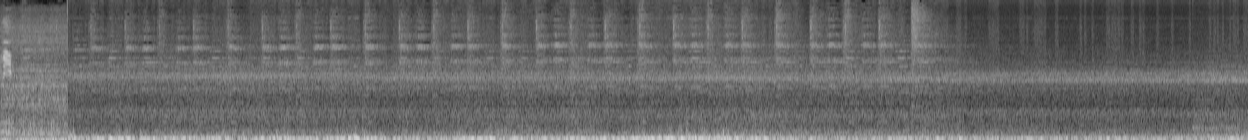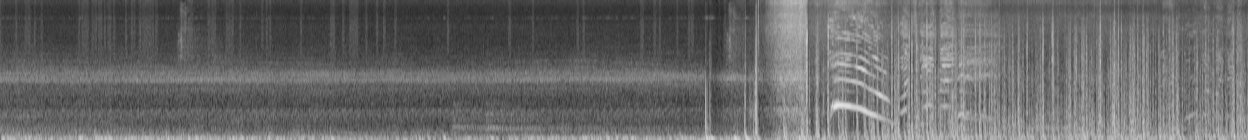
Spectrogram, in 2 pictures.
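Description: Loud, steady low rumble of wind and road noise from a storm chaser's moving vehicle. A steady ticking at about two a second runs through the first third. Near the end, high sounds that sweep in pitch come in over the rumble.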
